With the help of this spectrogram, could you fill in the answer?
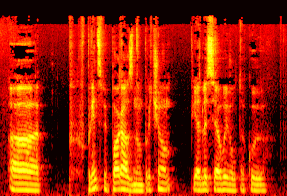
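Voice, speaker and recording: Speaking with a slight Russian accent, a man uses a medium pitch, a monotone, flat intonation and a somewhat breathy sound. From Russia, Bashkortostan (Sterlitamak). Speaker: English teacher. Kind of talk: casual chat.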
